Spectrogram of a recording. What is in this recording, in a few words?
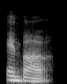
"embower", Indian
